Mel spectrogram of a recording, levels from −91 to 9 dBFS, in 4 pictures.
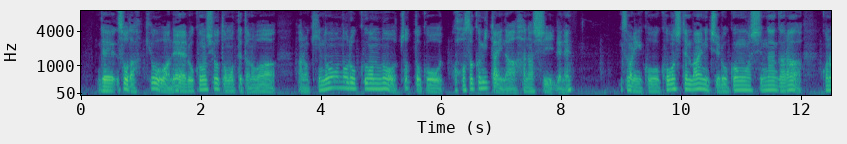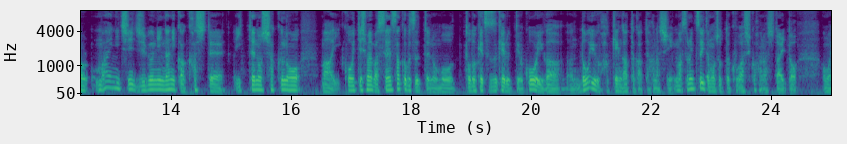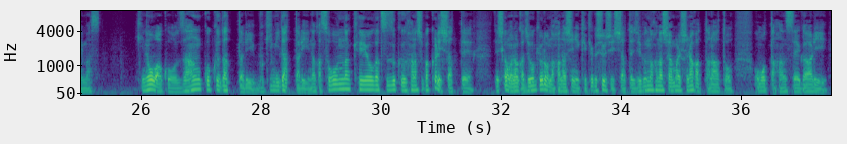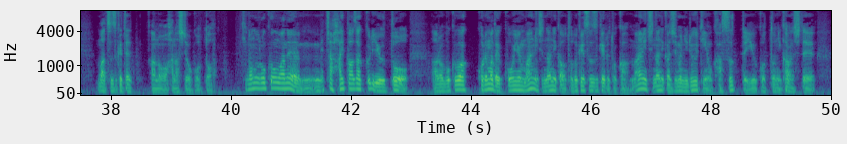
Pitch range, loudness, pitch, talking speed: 95-135 Hz, -26 LUFS, 115 Hz, 380 characters per minute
